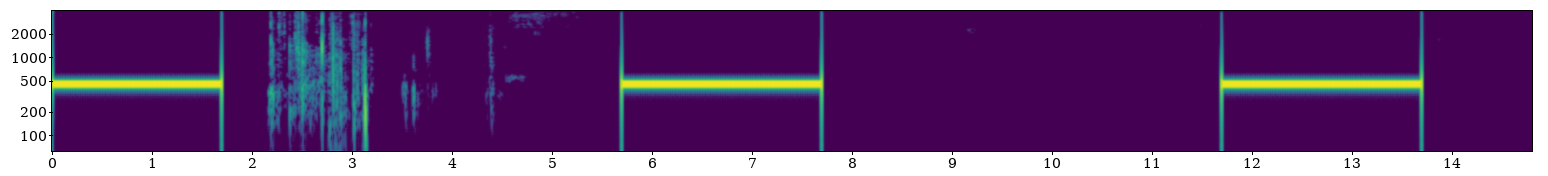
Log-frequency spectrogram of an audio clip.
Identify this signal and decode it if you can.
Ringback tone (North America), 440 + 480 Hz.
